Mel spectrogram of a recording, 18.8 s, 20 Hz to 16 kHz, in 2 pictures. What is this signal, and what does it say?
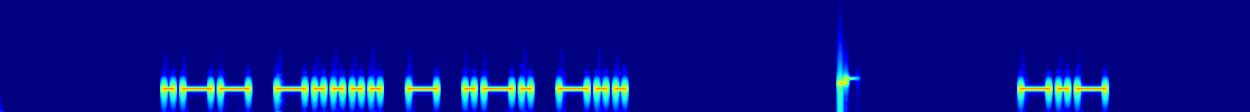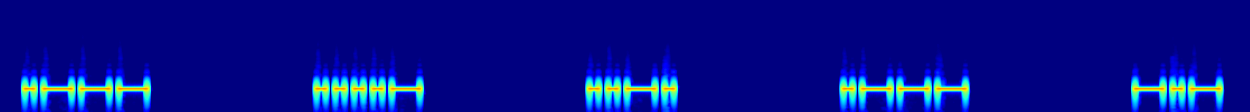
Morse code, heard as a keyed tone, about 17 wpm, spaced as for 8 wpm, 700 Hz. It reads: W6TRD KJ4FJK
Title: USA Call Signs - 6x Character Spacing - 17wpm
